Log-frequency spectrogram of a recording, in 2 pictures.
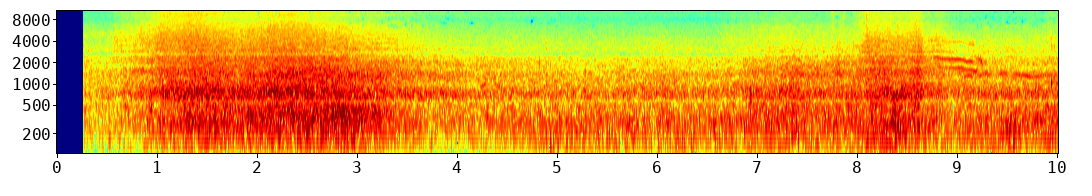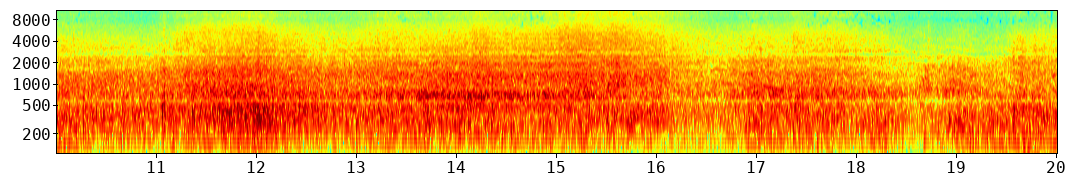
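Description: Small waves breaking and washing up on a sandy beach, the surf swelling and ebbing every few seconds.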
